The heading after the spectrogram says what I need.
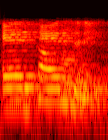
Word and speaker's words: Antony: Anthony. Anthony? Yes. Well, it's spelled like Antoine. It almost is.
